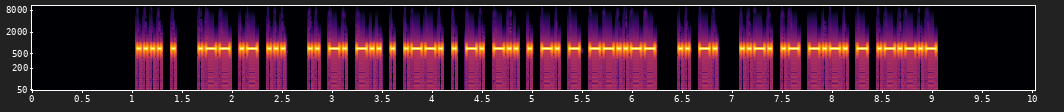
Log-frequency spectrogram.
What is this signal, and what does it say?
Morse code, heard as a keyed tone, about 34 wpm, 700 Hz. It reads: HE WAS INDEPENDENT, IN FACT.
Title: Sentences from Top 1000 Words - Review Part 6 - 35wpm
